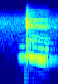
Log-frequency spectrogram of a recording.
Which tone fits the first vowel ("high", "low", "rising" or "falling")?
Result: falling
